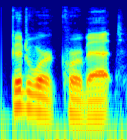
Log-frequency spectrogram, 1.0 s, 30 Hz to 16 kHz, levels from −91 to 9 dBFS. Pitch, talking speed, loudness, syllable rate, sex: 105 Hz, 190 wpm, -17 LUFS, 5.1 syllables/s, male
